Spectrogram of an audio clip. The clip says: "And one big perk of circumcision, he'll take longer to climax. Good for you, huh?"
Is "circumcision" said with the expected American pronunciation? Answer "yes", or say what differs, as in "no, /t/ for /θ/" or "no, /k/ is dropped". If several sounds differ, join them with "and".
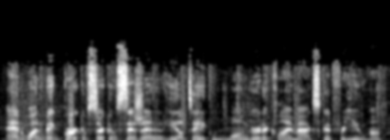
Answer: yes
